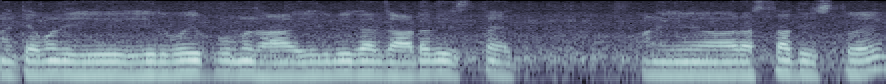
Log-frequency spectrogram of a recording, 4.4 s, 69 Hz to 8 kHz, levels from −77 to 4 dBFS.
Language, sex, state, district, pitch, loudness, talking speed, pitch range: Marathi, male, Maharashtra, Mumbai Suburban, 125 Hz, -15 LUFS, 190 wpm, 120-130 Hz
